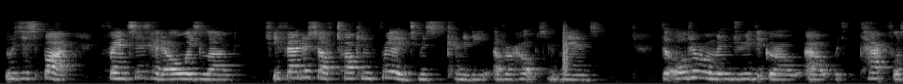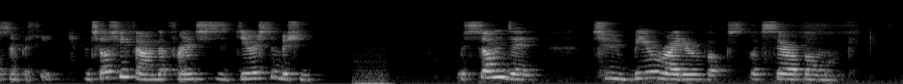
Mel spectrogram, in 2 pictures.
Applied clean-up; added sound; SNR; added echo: neural separator model SepFormer DNS4.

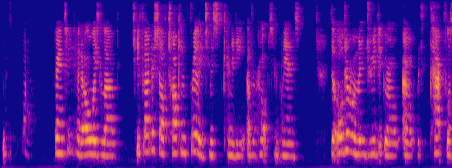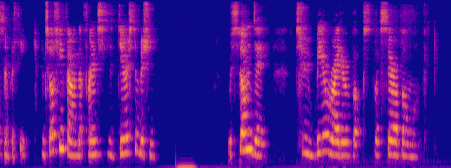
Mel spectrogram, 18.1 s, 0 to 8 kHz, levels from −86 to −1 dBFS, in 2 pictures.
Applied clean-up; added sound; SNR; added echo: neural mask model DeepFilterNet 3.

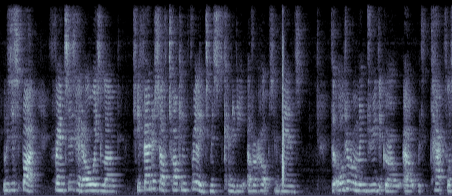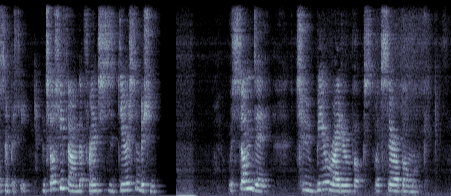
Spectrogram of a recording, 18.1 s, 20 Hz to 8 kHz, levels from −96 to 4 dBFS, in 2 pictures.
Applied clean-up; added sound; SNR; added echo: none; Clapping; 4 dB; reverberation time 0.4 s.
